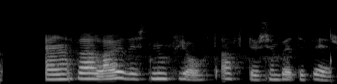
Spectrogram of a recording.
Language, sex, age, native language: Icelandic, female, 13, Icelandic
